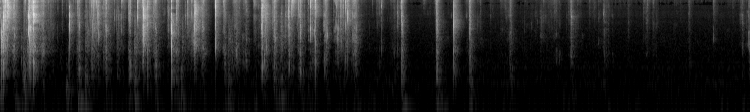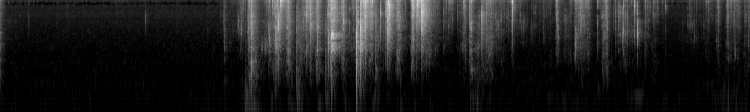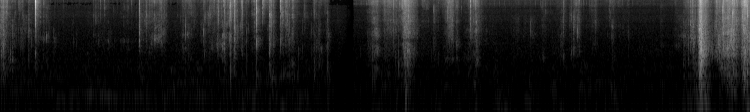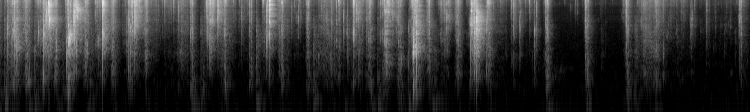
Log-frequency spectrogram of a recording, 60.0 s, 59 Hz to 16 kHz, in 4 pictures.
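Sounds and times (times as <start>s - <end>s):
slime crackling and popping: 0.0s - 12.2s, 19.8s - 36.6s, 43.7s - 60.0s.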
